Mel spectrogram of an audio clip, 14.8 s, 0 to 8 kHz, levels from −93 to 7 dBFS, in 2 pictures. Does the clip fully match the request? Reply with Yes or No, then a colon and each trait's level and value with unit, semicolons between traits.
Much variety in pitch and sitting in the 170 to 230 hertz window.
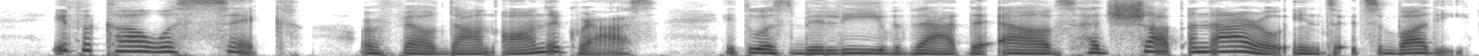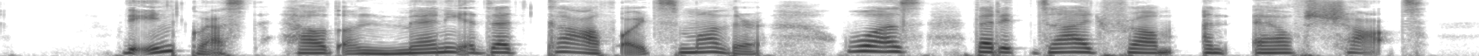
Yes: wide, 5.8 semitones; high, 190 Hz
